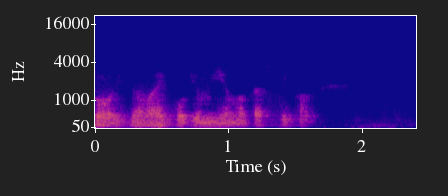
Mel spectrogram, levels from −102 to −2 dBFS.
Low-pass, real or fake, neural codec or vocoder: 3.6 kHz; fake; codec, 16 kHz, 0.5 kbps, X-Codec, WavLM features, trained on Multilingual LibriSpeech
